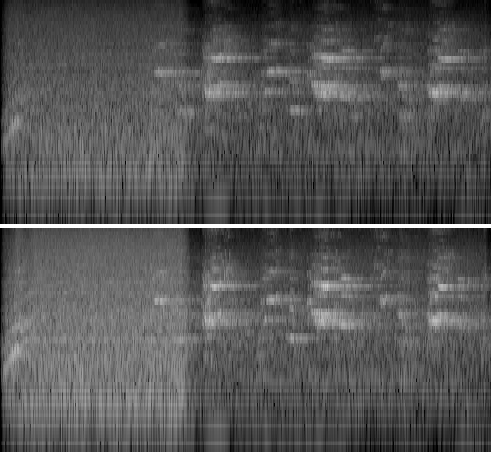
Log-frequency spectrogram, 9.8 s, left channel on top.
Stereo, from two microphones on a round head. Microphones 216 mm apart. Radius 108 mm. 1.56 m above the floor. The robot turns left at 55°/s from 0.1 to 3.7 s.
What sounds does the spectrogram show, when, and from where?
3.0 s a squeak: 45° right (ahead or behind), 0.9 m; by 9.7 s 25° right (ahead or behind), 0.9 m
